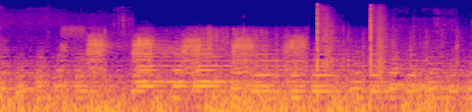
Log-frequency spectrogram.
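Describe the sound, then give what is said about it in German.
A flock of ducks, the quarry of hunters, quacks steadily in rapid, overlapping calls, fairly loud, with a couple of sharper, brighter squawks near the end over a dense, continuous background of bird noise. “Im Visier Enten.”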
